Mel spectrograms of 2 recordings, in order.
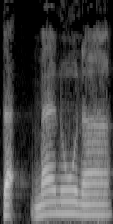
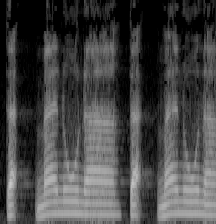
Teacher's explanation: تأمن فعل مضارع آخره نون مضمومة وقبله ميم مفتوحة، تأمننا، تأمننا، فالتقى في النطق ثلاث حروف غنة: الميم والنون والنون الثانية · Term: ثلاث أحرف غنة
